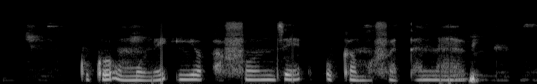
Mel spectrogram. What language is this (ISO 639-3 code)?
kin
